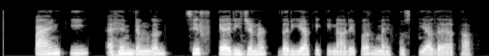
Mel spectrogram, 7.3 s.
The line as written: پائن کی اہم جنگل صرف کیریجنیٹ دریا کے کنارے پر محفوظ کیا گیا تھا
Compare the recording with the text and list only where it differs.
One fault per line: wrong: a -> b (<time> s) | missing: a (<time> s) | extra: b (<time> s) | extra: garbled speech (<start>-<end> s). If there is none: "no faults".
no faults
